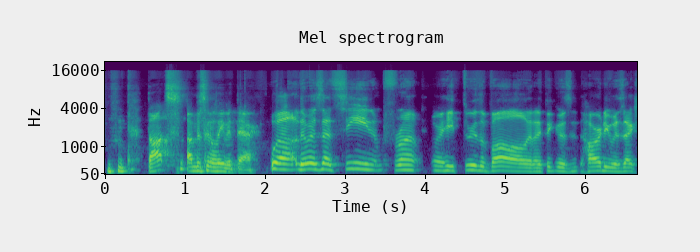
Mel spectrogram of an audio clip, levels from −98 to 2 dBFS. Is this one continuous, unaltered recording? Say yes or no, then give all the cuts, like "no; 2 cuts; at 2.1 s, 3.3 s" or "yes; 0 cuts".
no; 3 cuts; at 2.0 s, 3.5 s, 3.9 s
